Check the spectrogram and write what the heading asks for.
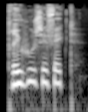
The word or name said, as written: drivhuseffekt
